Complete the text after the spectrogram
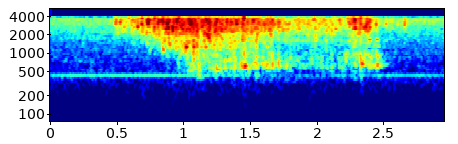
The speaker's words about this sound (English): And I always remember to pour water to the ground so that it will be fertile, and wherever it hits the ground, it will take up root and grow.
